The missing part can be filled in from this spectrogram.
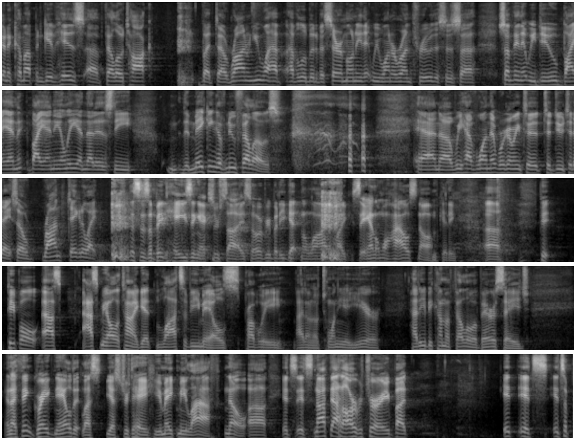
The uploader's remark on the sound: Day 2 of the live event coverage of the VeraSage Symposium.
